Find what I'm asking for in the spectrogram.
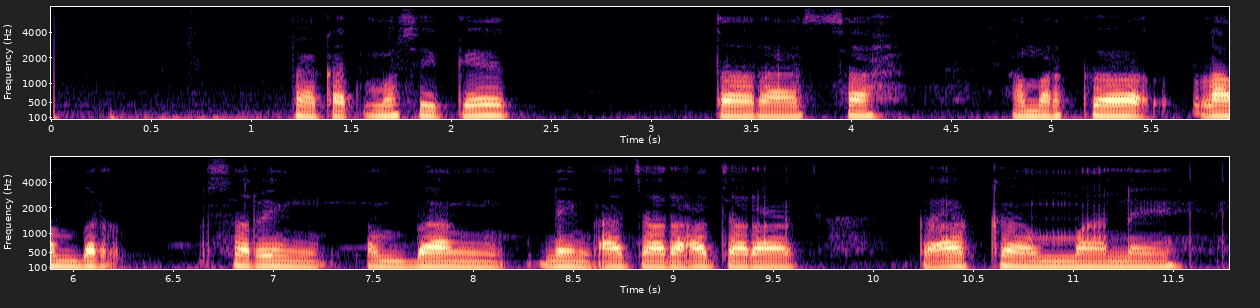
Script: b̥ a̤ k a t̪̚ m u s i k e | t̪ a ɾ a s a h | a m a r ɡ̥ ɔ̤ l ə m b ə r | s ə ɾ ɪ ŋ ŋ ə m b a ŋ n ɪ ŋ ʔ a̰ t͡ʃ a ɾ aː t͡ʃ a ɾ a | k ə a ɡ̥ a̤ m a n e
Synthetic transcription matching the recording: b̥ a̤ k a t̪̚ m u s i k e | t̪ ə ɾ a s a h | a m a r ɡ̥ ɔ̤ l a m b ə r | s ə ɾ ɪ ŋ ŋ ə m b a ŋ n ɪ ŋ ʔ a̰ t͡ʃ a ɾ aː t͡ʃ a ɾ a | k ə a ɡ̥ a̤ m a n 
